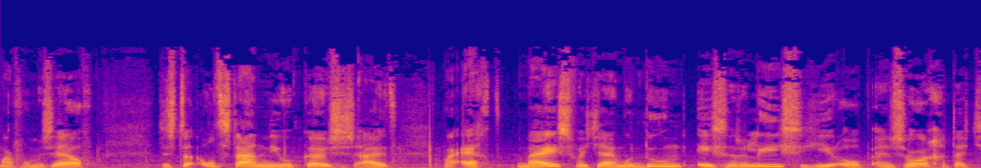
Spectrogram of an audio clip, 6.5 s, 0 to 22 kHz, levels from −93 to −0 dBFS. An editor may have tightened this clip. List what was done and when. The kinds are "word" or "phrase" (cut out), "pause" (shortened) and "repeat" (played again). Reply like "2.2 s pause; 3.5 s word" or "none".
3.4 s pause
